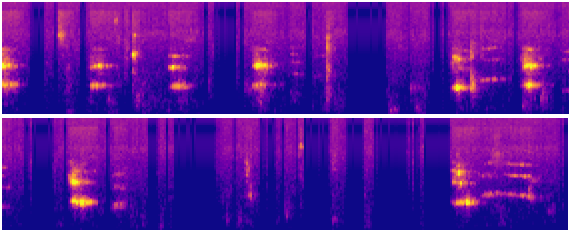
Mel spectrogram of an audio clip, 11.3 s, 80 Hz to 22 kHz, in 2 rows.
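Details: Indoor pen of five 7-week-old blenheim Cavalier King Charles Spaniel puppies: repeated plaintive whimpers, each a short tonal squeak, arriving irregularly over several seconds, then a lull before one more cry near the end.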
